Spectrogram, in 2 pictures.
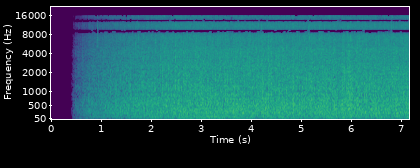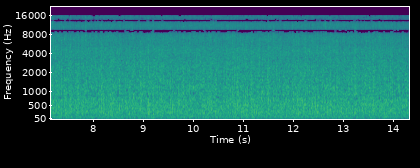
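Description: Steady, dense rain, heard from inside a tent. It fades in over the first couple of seconds, then holds even.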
